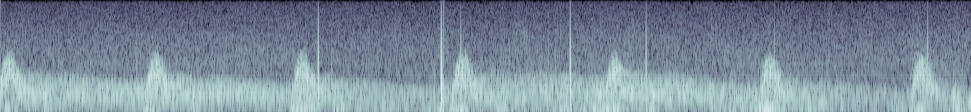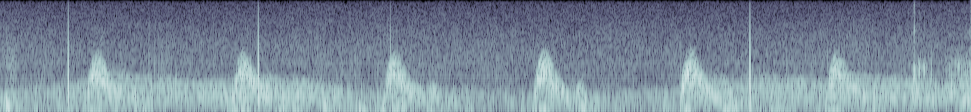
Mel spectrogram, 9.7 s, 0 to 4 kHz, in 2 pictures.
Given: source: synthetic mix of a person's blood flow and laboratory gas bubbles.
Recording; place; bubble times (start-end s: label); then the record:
Doppler ultrasound of blood flow; subclavian vein
9.40-9.54 s: bubbles
9.58-9.71 s: bubbles
From the record:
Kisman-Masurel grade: 211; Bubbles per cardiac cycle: several, 3 to 8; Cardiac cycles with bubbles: 1 to 10%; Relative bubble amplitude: barely perceptible (0.100 to 0.250); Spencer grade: 1 (occasional bubble signal discernible with the cardiac motion signal, with majority of cardiac periods free of bubbles); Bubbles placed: anywhere in the cardiac cycle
